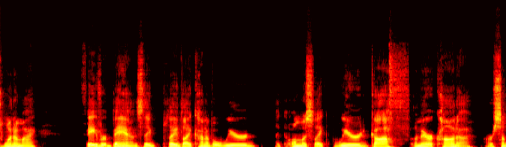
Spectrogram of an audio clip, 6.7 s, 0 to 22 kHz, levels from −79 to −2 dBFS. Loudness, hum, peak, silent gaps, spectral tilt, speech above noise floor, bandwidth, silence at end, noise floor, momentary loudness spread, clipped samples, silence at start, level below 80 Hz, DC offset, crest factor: -18 LUFS; none; -2 dBFS; none; -6 dB/octave; 48 dB; 14.5 kHz; 0 s; -65 dBFS; 8 LU; under 0.1%; 0 s; -50 dBFS; under 0.1%; 16 dB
